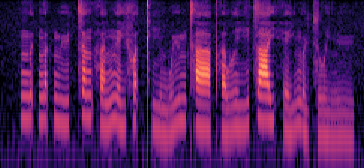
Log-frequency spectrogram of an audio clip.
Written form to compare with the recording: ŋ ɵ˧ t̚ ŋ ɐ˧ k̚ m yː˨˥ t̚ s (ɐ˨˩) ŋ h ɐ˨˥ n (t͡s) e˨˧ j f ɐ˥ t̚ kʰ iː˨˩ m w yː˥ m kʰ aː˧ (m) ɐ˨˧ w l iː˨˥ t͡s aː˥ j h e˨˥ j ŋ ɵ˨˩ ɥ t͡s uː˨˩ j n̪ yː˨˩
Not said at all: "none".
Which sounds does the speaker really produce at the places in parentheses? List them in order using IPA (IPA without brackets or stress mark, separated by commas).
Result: ɐ˥, n̪, pʰ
